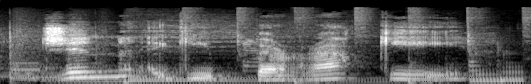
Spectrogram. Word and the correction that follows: Zingiberaceae: Did I say that right? Zingiberaceae. I think it's Zingiberaceae.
